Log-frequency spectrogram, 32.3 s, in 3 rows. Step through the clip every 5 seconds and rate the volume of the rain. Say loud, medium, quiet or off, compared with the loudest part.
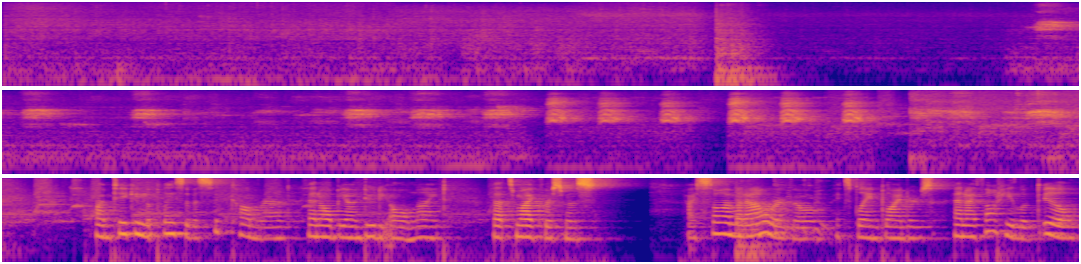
loud, loud, quiet, quiet, off, off, off.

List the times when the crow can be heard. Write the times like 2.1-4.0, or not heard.
10.0-21.6.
